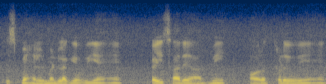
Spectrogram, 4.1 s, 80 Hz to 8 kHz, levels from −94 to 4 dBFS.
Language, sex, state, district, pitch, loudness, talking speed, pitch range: Hindi, male, Uttar Pradesh, Lalitpur, 105 Hz, -17 LUFS, 175 wpm, 95-105 Hz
